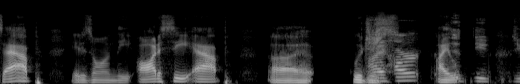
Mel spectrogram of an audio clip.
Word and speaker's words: Audacy: telling people download the Odyssey app, and then you have to spell it because it's AUDACY. It's a punny name, which is perfect for an audio-only medium. It's like, it's Odyssey, but then you have to spell it.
